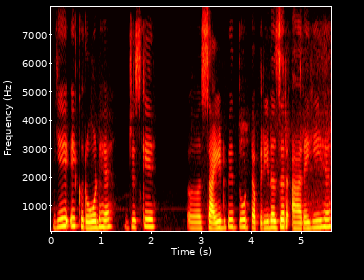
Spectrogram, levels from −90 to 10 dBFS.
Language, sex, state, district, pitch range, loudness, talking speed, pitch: Hindi, female, Bihar, Jamui, 215-255 Hz, -17 LUFS, 150 wpm, 240 Hz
